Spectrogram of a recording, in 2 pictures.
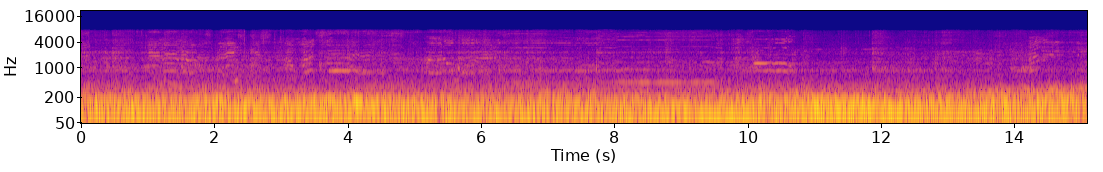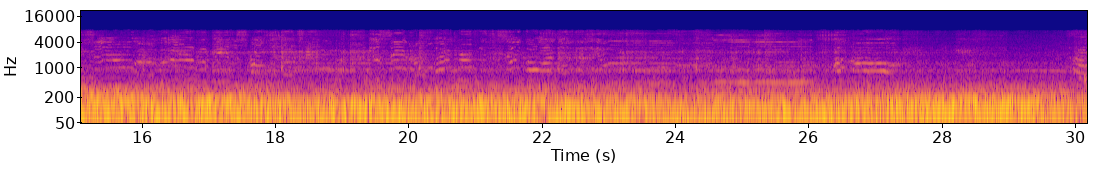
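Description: Steady low rumble of a car driving, heard from inside the cabin, with music playing over it.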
